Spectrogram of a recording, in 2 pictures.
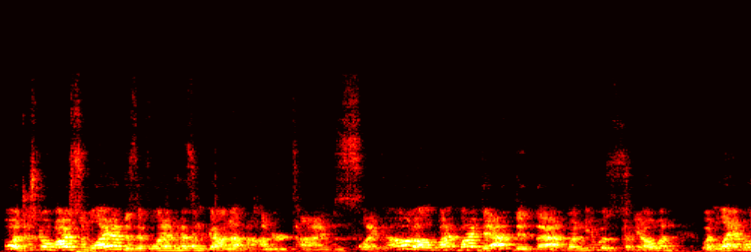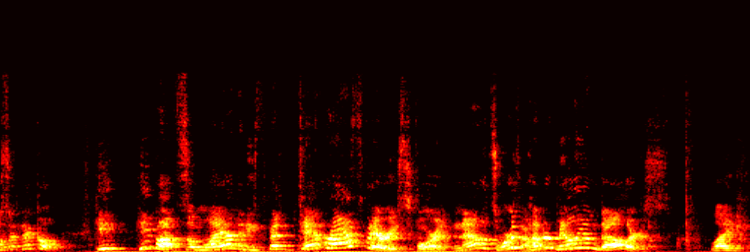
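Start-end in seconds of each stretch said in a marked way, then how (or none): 0.0-1.2 high-pitched mocking caricature; put-on voice ridiculing land-buying advice; mocked conservative. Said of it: "where they're like". 3.9-14.2 mocking falsetto, climbing as it goes; mocked conservative. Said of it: "It's what you sound like".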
